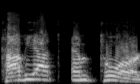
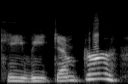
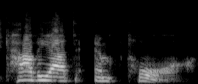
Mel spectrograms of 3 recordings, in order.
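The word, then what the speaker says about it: caveat emptor: has little recourse if defects appear later so caveat empor that's how you pronounce that term in Latin it's not pronounced KV tempter it is caveat empor it means let the buyer beware see we're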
